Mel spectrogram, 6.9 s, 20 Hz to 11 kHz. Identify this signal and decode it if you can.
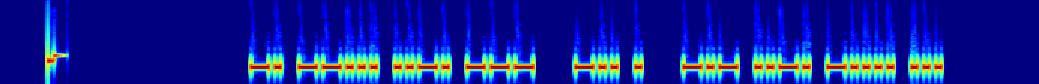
Morse code, heard as a keyed tone, about 32 wpm, 700 Hz. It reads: N7FO DE KF6S
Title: USA Callsign DE Callsign - 4 Characters - 30wpm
